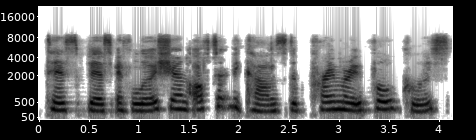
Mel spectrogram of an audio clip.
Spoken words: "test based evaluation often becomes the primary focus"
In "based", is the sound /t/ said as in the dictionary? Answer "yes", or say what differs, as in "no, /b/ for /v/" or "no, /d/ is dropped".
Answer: no, /t/ is dropped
